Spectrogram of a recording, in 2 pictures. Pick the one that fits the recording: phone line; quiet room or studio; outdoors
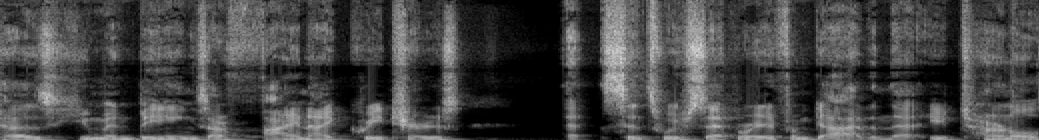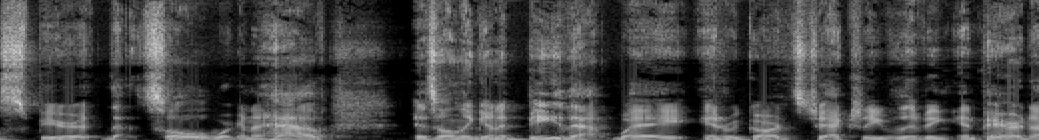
quiet room or studio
